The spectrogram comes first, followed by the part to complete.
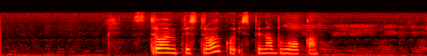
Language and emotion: Russian, neutral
